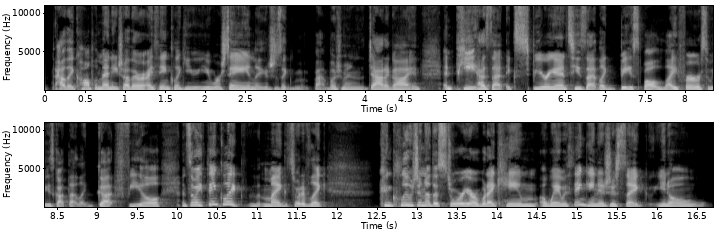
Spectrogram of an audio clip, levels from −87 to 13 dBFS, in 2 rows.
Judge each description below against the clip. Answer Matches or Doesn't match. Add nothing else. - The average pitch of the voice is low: Doesn't match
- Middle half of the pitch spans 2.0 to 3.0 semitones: Matches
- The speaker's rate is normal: Doesn't match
